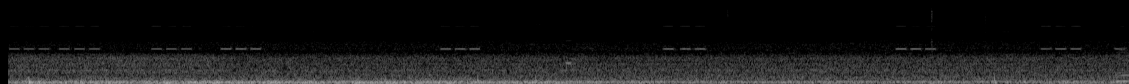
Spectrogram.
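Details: 2016 Honda Civic Touring while driving: short, high beeps in scattered bursts every now and then over road rumble, with no clear pattern. Intermittent warning beeps, cause unknown.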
